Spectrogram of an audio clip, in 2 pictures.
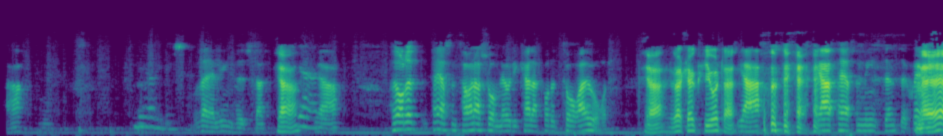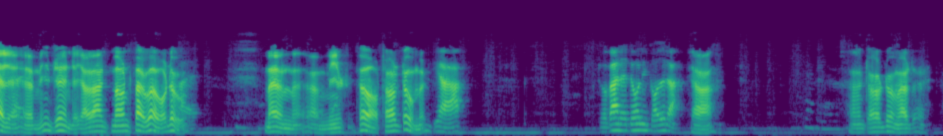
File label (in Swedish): Stehag Västra Sallerup SK, dialekter; Folkminnen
